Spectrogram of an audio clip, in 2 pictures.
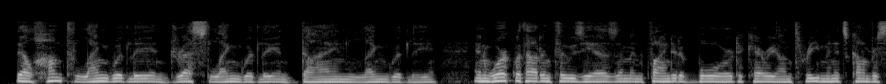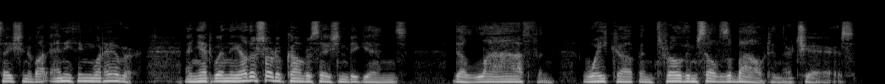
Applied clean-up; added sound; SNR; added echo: neural mask model Resemble Enhance denoiser.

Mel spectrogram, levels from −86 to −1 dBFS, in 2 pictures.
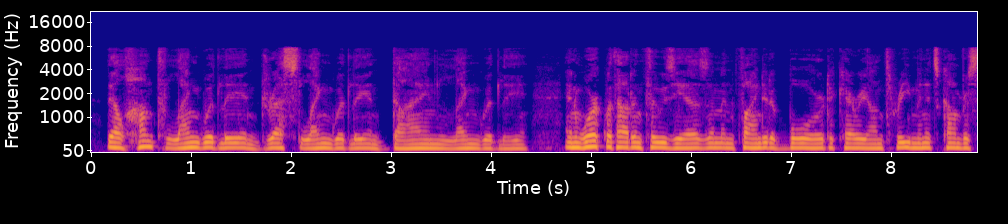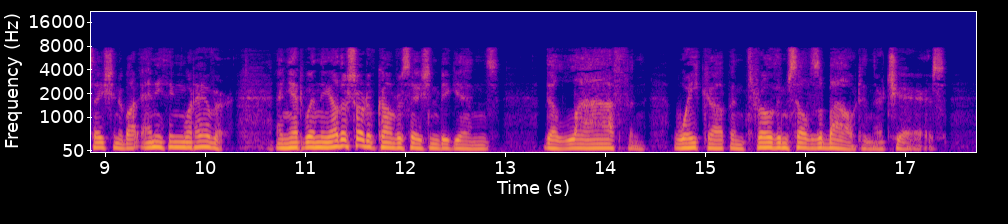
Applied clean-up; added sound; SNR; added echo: none; none; none; none.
